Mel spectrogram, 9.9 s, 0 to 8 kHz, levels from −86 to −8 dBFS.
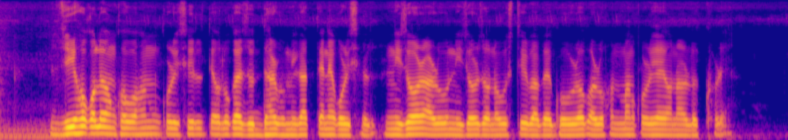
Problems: constant background noise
